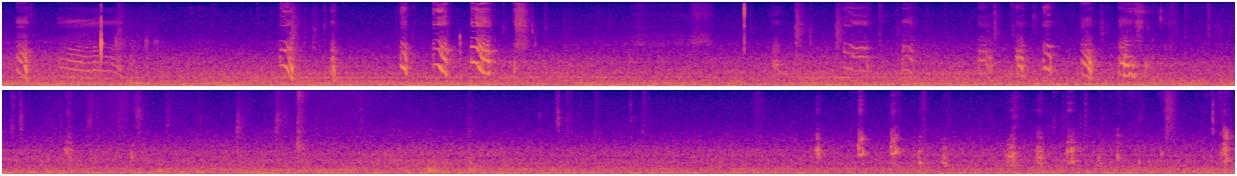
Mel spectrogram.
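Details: Toy poodle giving high, thin whimpers and short whines with clear overtones, in quick clusters through the first nine seconds, then a few more late on, over a steady low indoor hum.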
